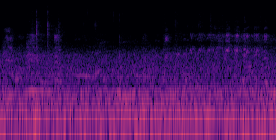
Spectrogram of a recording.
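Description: Pigeons cooing on the ground where a large flock has landed and scattered across the land, soft low calls repeating steadily and fairly close throughout.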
